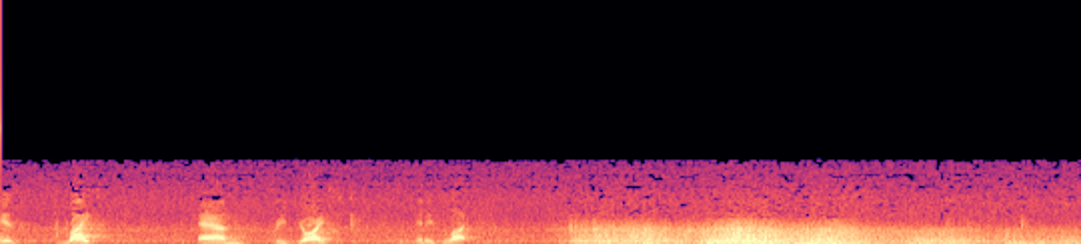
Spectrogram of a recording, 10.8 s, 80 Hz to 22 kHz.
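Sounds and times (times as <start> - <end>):
speech: 0.0 - 1.1, 2.0 - 4.8, 5.6 - 5.9
thunder rumbling in a thunder and lightning storm: 5.4 - 10.8.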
